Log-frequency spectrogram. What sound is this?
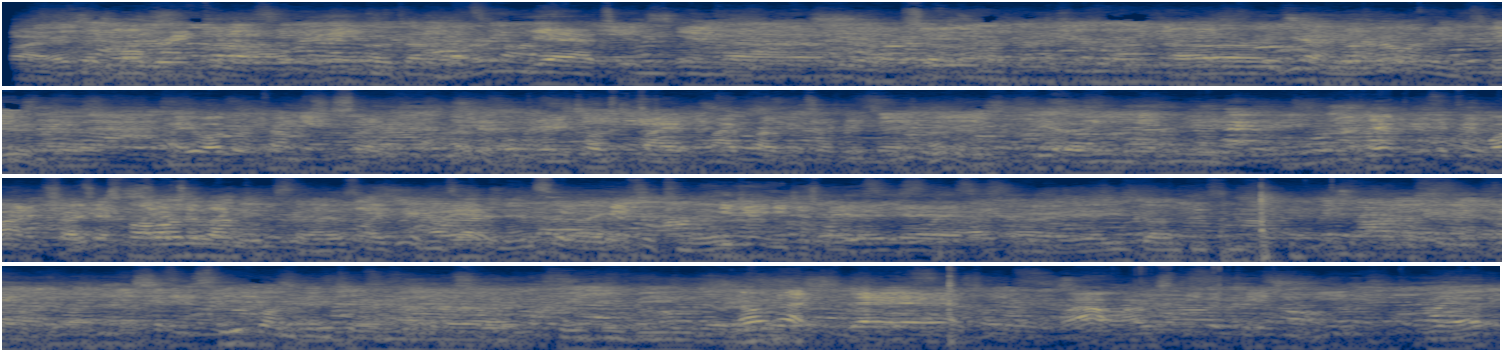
Soundscapes > Indoors
people chatting in a bar in the us
accent, american, english, speak, talk, voice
